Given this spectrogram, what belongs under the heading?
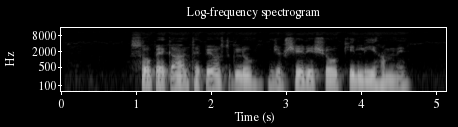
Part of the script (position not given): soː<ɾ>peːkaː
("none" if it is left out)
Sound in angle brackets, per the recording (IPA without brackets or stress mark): none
